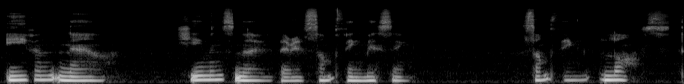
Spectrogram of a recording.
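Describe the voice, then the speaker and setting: English woman, hushed voice, very breathy whispery delivery, mellow and dark, rambling ASMR card reader. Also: medium pitch, little pitch movement, slow, dry recording. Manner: hushed voice, softly spoken and half-whispered. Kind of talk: soft-spoken rambling ASMR card reading.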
